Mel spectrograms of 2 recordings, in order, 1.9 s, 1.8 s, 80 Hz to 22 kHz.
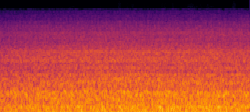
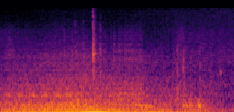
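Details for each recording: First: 1983 Mercury Cougar 5-litre V8, bought as a non-runner, after fixing a fuel leak; steady even idle, smooth low rumble, no ticks, misses or surging: normal idle. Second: 1983 Mercury Cougar 5.0 V8, carbureted, long unused auction car; deep steady rumble holding a fast even idle that never settles, temperature 185°F; idle set too high.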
